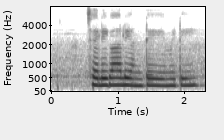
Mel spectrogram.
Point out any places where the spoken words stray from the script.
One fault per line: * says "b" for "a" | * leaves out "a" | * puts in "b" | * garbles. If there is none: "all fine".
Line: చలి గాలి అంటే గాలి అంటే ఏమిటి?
* leaves out "గాలి అంటే"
